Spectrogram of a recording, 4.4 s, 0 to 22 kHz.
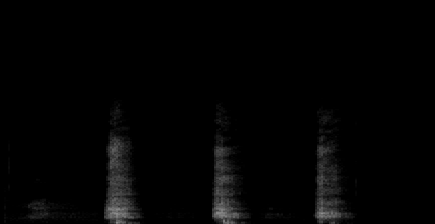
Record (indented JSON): {
  "exhalation_length": "4.4 s",
  "exhalation_amplitude": 14197,
  "exhalation_signal_mean_std_ratio": 0.3,
  "survey_phase": "beta (2021-08-13 to 2022-03-07)",
  "age": "18-44",
  "gender": "Female",
  "wearing_mask": "No",
  "symptom_cough_any": true,
  "symptom_sore_throat": true,
  "symptom_abdominal_pain": true,
  "symptom_fatigue": true,
  "symptom_headache": true,
  "symptom_change_to_sense_of_smell_or_taste": true,
  "symptom_loss_of_taste": true,
  "symptom_other": true,
  "symptom_onset": "8 days",
  "smoker_status": "Ex-smoker",
  "respiratory_condition_asthma": false,
  "respiratory_condition_other": false,
  "recruitment_source": "Test and Trace",
  "submission_delay": "2 days",
  "covid_test_result": "Positive",
  "covid_test_method": "RT-qPCR"
}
